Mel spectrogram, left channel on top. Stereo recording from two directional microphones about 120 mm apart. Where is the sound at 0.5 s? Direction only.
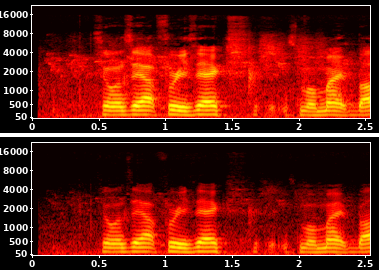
25° right (ahead or behind).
